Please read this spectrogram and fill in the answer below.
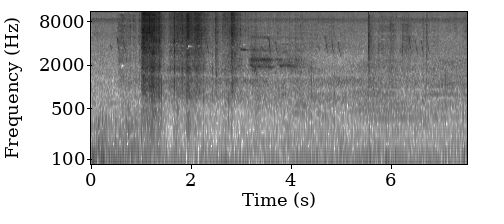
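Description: Grapevine leaves rustling, with a burst about a second in and scattered small clicks after it, then a sharp snip of pruning shears cutting a grape bunch about five and a half seconds in. Faint bird chirps run underneath.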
